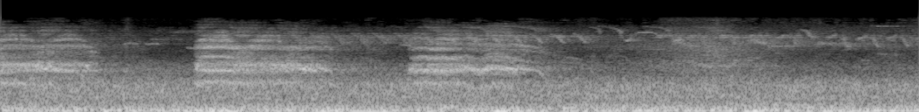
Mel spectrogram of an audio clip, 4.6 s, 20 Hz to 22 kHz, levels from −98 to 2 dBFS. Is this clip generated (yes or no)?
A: yes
